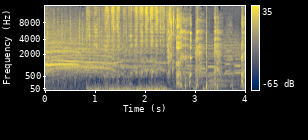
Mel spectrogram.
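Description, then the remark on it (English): Scratchy toothbrush strokes scrub back and forth in quick, uneven bursts as someone brushes their teeth, coming in after a sustained, ringing tonal sound fades out. “Ugh, be careful. Don't swallow your toothbrush.”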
